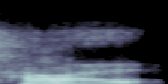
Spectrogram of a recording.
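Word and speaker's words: HAI: This is perhaps a new term, which I pronounce high, like in a greeting.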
